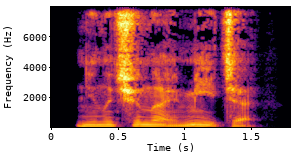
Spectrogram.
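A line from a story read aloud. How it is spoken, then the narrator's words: Sighing. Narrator (Russian): вздохнул я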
